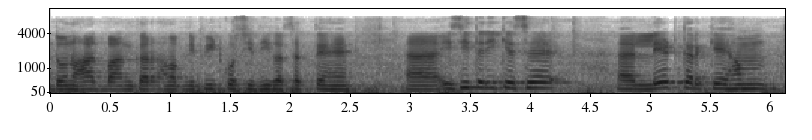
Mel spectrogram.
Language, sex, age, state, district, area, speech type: Urdu, male, 30-45, Uttar Pradesh, Aligarh, urban, spontaneous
